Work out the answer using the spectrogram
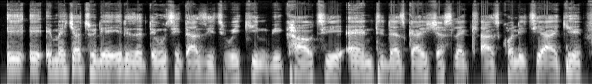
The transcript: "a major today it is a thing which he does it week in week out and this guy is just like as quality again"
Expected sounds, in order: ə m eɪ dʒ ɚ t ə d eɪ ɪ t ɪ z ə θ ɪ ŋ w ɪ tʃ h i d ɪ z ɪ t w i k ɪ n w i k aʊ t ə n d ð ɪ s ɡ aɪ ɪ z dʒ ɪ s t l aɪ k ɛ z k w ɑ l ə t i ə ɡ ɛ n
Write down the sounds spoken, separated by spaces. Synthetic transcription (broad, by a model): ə m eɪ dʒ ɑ t ə d eɪ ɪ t ɪ z ə t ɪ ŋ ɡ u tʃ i d ɪ z ɪ t w i k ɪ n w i k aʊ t ə n d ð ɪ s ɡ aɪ ɪ z dʒ ɪ s t l aɪ k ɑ s k w ɑ l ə t i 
